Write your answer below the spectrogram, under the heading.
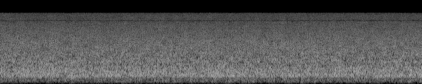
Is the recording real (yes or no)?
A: no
